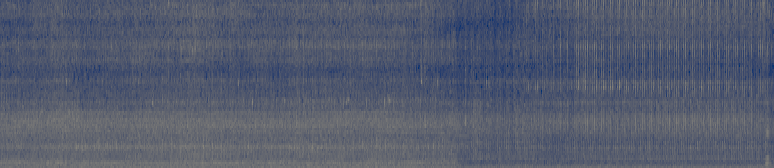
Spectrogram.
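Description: A tractor engine runs steadily while driving along a ploughed furrow, a loud, constant rumble close by that eases slightly partway through and then carries on.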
